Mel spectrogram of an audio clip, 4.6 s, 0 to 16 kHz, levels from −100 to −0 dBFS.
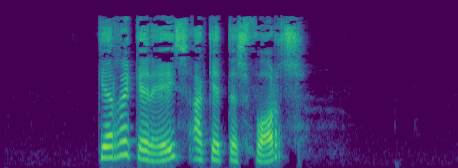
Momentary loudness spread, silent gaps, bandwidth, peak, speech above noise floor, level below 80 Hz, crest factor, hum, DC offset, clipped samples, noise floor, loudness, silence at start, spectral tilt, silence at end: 4 LU; none; 11.5 kHz; -8 dBFS; 65 dB; -72 dBFS; 18 dB; none; under 0.1%; under 0.1%; -88 dBFS; -23 LUFS; 1 s; -2 dB/octave; 1.55 s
